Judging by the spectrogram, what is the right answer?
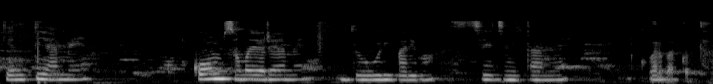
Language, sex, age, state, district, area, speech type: Odia, female, 18-30, Odisha, Subarnapur, urban, spontaneous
